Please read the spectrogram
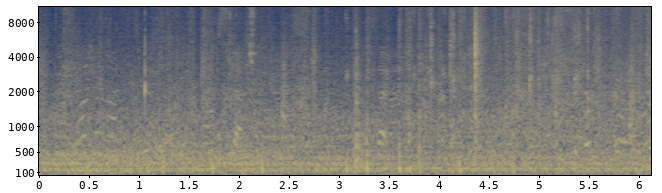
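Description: A horse's hooves cantering on sand arena footing: an uneven run of knocks, the sharpest a little after four seconds in.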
